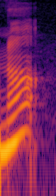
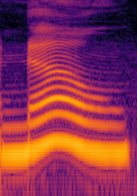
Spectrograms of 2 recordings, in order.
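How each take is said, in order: First: "no" short, like "naw" cut off; stubby monophthong "no"; wrong pure O. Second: "no" drawn out as "noh-oo"; long diphthong in "no"; English OU glide. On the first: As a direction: say "no" with no vowel glide. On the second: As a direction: say "no" with the vowel gliding to "oo". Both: Shown as a demonstration. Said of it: "bukan no ya".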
